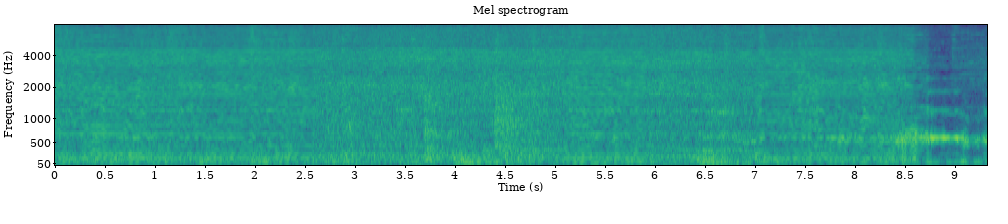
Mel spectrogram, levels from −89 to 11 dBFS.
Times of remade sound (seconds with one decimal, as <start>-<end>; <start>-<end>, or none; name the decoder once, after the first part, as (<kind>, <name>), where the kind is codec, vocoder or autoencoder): 0.0-2.6 (vocoder, HiFi-GAN); 5.1-5.9; 7.0-9.3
